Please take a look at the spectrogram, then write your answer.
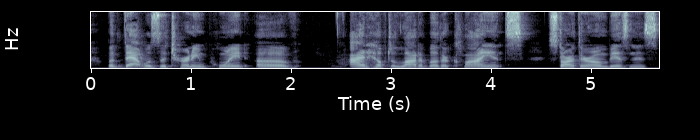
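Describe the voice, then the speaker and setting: A woman with an American accent and a plain, everyday voice, at a moderate pace with fairly even intonation. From US South, Chattanooga, Tennessee. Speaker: attorney, actress and author. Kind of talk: interview conversation.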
